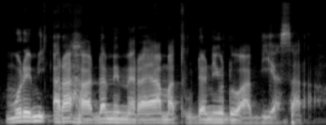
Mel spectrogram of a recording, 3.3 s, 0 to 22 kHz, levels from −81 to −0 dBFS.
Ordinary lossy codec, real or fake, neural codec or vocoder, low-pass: none; fake; autoencoder, 48 kHz, 128 numbers a frame, DAC-VAE, trained on Japanese speech; 19.8 kHz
